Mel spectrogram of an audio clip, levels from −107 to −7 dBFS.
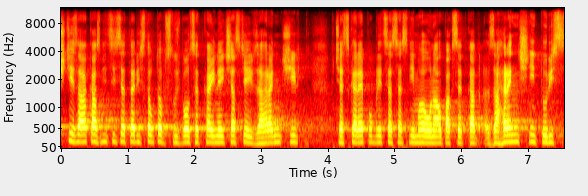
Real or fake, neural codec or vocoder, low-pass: real; none; 10.8 kHz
